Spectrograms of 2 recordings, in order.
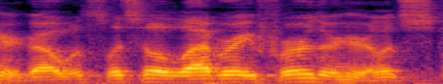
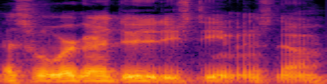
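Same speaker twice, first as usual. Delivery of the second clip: usual speaking voice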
